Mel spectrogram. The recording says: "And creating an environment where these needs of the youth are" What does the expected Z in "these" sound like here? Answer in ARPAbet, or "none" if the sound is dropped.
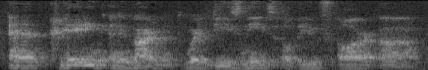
Z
